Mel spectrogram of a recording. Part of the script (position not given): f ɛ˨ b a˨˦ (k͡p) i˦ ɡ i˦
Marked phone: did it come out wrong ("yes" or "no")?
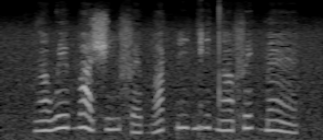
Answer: no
